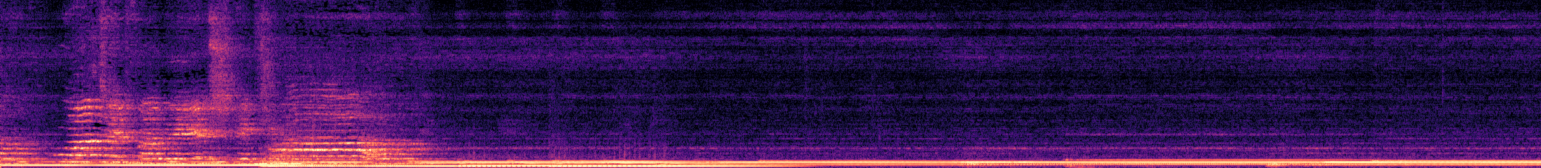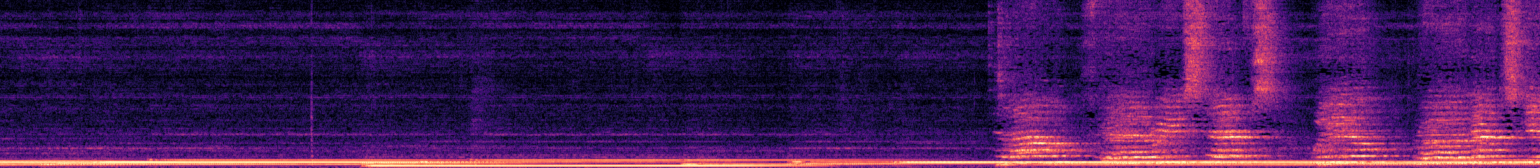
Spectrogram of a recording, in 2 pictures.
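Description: A children's choir singing over sustained keyboard chords. The voices stop about four seconds in, leaving a long stretch of steady held chords that change slowly. The choir comes back in about five seconds before the end.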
